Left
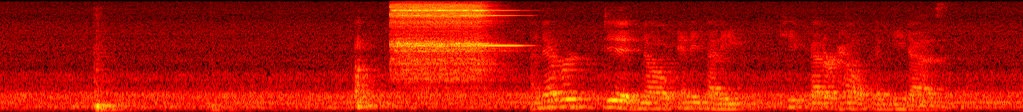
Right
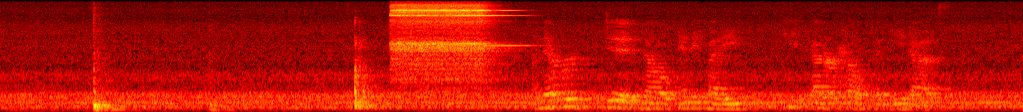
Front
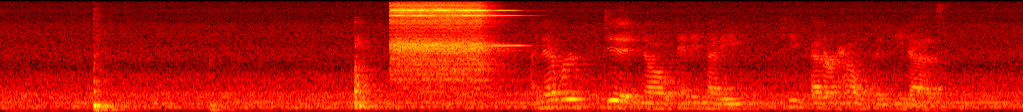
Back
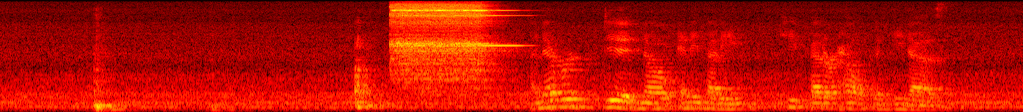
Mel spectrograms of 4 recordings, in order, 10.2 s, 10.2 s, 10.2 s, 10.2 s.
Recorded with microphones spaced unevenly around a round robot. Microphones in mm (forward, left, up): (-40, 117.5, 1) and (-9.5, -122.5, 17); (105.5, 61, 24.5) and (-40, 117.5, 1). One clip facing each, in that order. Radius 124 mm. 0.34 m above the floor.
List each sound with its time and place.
0.9 s a thud: 70° right, 2 m
3.9 s a phone ringing: 25° left, 3 m
5.3 s a woman speaking: 100° left, 2.5 m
